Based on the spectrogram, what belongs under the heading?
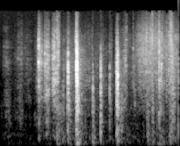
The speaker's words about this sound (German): Eventuell ist noch eine Eulenpost drin. Da mache ich jetzt eine Fanpost auf.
